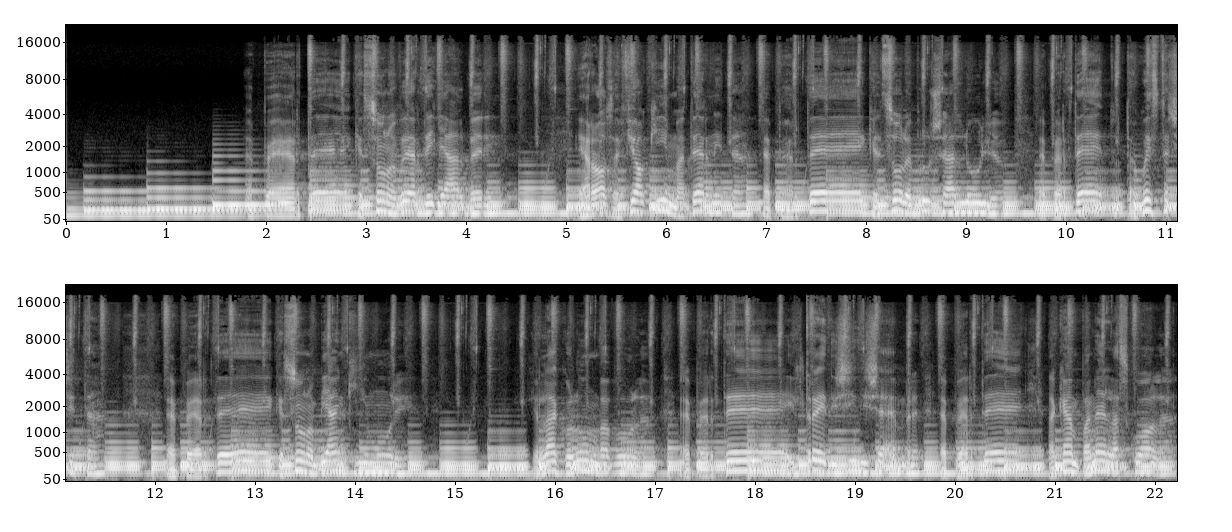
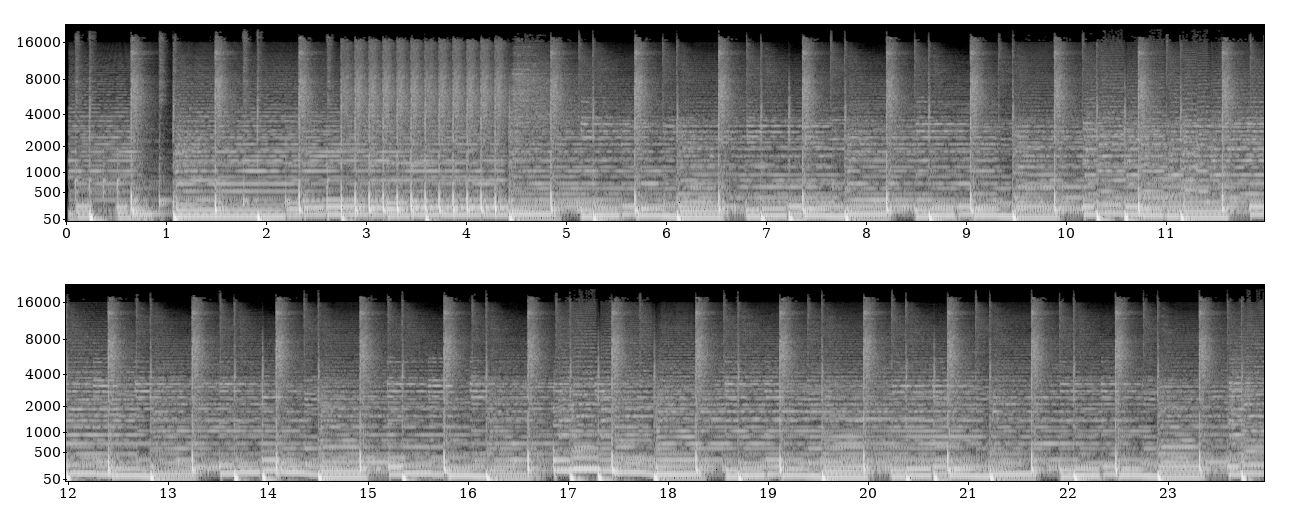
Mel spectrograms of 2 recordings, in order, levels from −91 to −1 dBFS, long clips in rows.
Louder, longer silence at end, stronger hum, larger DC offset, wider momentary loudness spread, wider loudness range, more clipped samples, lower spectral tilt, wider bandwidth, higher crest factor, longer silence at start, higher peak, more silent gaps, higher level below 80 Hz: first, -12 LUFS vs -19 LUFS; about the same, 0 s vs 0 s; neither; neither; about the same, 3 LU vs 4 LU; about the same, 1 LU vs 2 LU; neither; first, -8 dB/octave vs -5 dB/octave; about the same, 19 kHz vs 19 kHz; second, 10 dB vs 18 dB; about the same, 0 s vs 0 s; about the same, 0 dBFS vs 0 dBFS; neither; second, -38 dBFS vs -24 dBFS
